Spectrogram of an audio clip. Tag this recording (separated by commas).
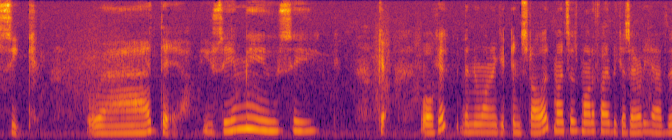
Speech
